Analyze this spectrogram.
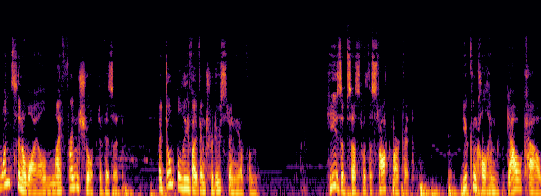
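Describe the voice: In a cartoonish character voice, a man speaks at a medium pitch and a moderate pace. Long, frequent pauses break it up, with faint music in the background.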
